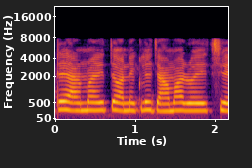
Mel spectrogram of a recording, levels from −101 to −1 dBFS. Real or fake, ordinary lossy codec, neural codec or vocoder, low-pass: fake; none; codec, 16 kHz, 8 kbps, FunCodec, trained on Chinese and English, 25 frames a second; none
